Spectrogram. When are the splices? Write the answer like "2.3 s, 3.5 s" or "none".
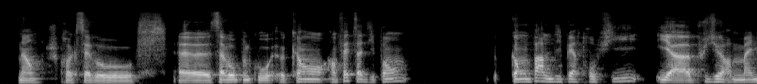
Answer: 2.4 s

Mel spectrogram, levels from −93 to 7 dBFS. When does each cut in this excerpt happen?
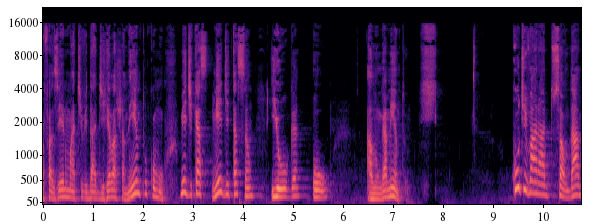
none

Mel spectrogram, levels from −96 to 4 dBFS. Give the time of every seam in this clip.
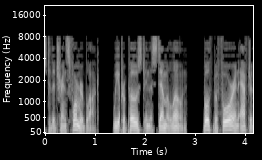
1.5 s, 2.0 s

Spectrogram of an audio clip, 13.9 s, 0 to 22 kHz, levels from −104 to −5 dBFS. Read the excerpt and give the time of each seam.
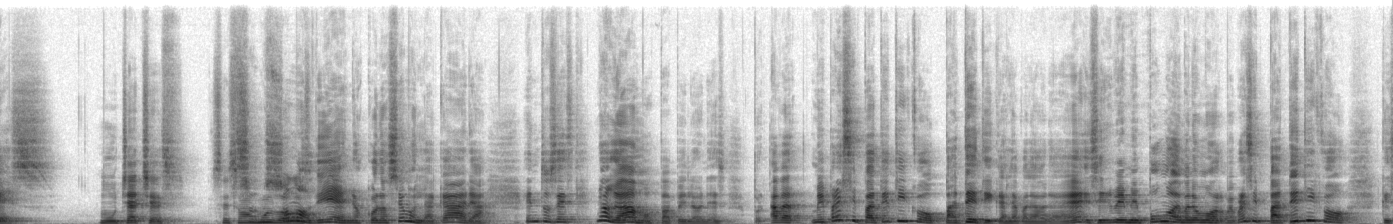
none

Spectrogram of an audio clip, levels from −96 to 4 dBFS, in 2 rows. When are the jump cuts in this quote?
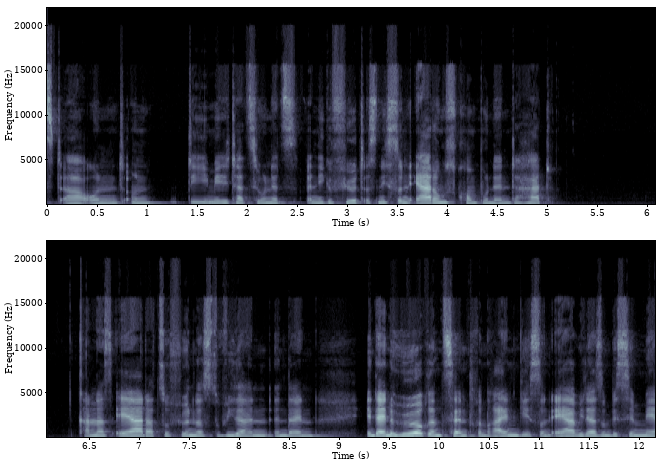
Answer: none

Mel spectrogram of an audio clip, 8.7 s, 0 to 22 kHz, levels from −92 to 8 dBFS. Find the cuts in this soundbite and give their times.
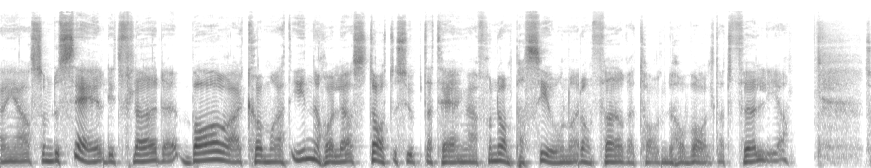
1.0 s, 5.8 s, 6.6 s

